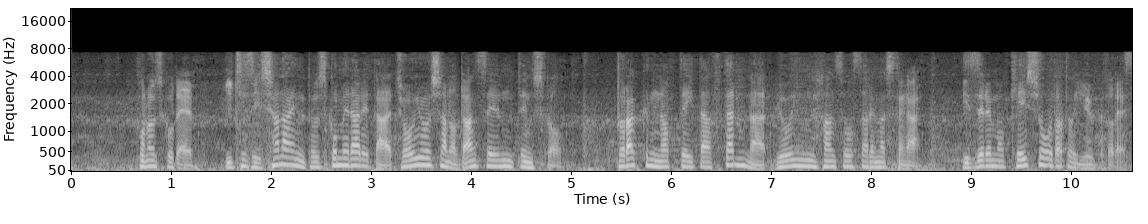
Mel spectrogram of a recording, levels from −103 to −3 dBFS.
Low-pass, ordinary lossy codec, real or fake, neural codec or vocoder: none; none; fake; codec, 16 kHz, 1.1 kbps, Voila-Tokenizer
